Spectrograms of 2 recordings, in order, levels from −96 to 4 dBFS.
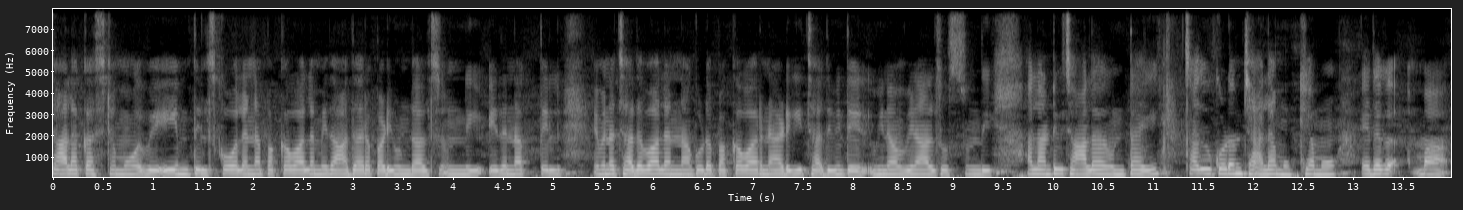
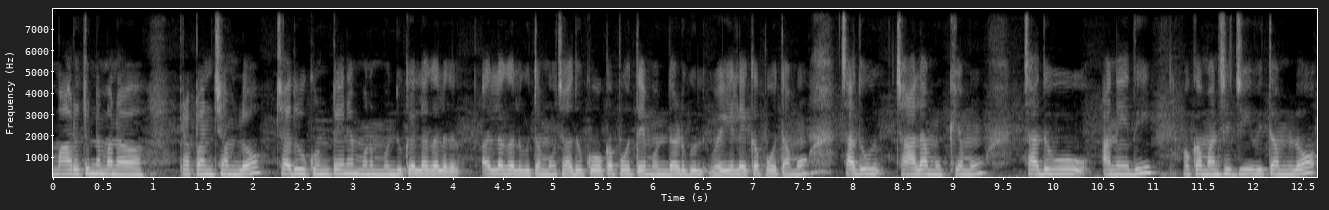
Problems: none marked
